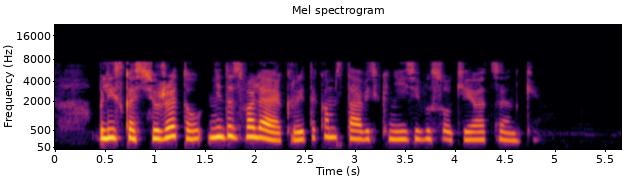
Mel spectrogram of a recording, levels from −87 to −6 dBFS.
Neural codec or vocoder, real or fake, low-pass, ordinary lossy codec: none; real; 7.2 kHz; AAC, 48 kbps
